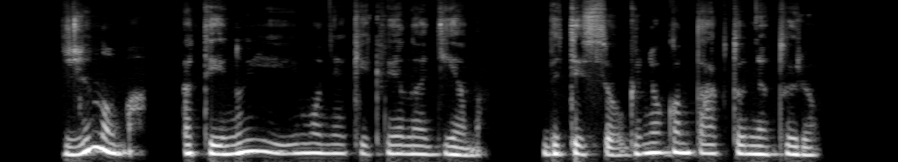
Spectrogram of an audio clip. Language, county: Lithuanian, Kaunas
